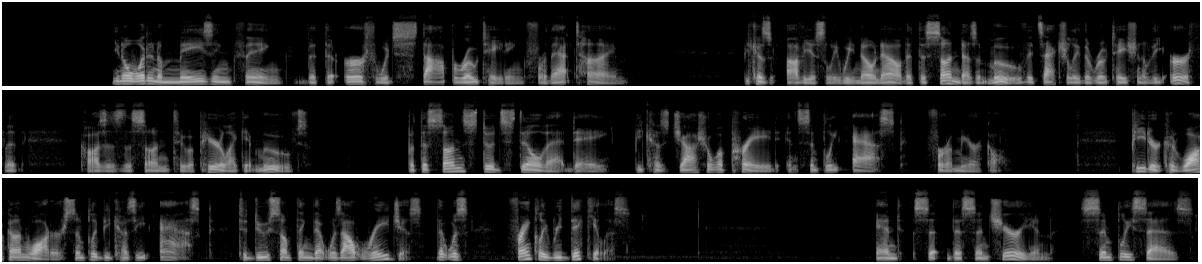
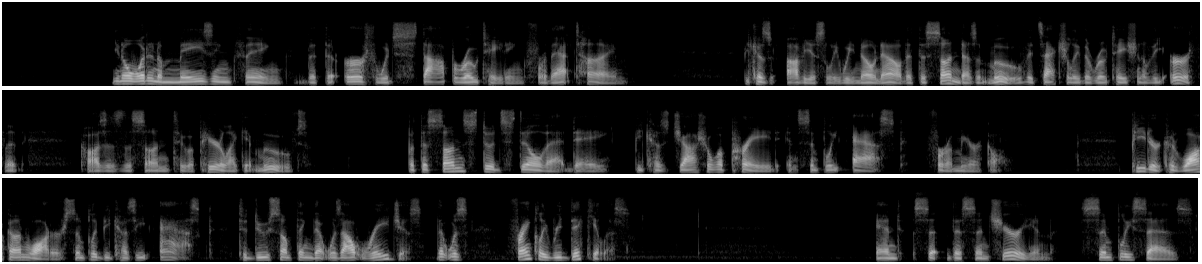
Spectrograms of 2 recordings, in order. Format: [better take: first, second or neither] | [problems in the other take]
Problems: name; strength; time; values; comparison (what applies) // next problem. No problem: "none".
first | muffled; slightly; fading above 2 kHz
